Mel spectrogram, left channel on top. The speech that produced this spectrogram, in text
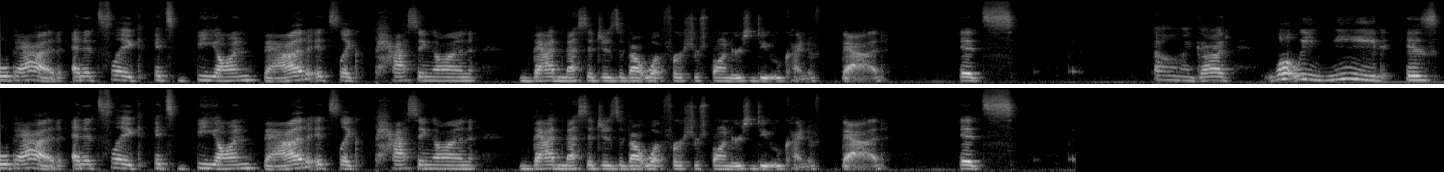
bad, and it's like, it's beyond bad. It's like passing on bad messages about what first responders do kind of bad. It's, oh my god. What we need is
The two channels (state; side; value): drops out; right; at 10.8 s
